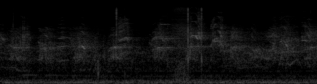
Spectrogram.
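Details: Parakeets of several kinds in a walk-in aviary at a parrot zoo; harsh squawks and clicks mixed into dense chirping chatter, a few sharp bursts of noise, constant low hum.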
